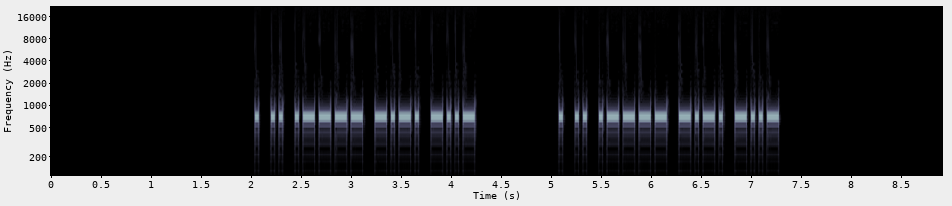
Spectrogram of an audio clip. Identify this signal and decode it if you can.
Morse code, heard as a keyed tone, about 30 wpm, 700 Hz. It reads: EI1CX EI1CX
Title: DXCC-100 Call Signs - 5 Characters - Repeated 2x - 30wpm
